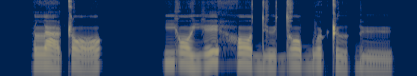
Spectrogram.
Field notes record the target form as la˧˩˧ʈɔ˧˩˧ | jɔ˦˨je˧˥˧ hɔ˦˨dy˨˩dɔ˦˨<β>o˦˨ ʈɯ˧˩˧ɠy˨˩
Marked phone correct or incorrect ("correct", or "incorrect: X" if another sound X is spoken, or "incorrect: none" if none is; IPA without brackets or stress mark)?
incorrect: b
